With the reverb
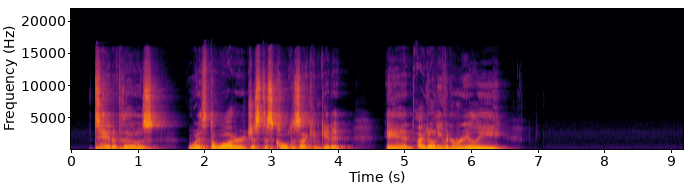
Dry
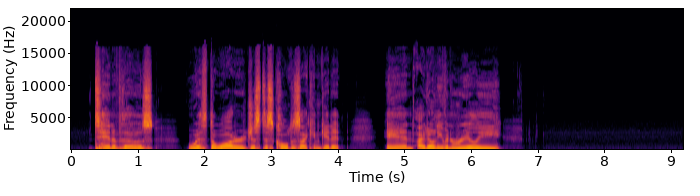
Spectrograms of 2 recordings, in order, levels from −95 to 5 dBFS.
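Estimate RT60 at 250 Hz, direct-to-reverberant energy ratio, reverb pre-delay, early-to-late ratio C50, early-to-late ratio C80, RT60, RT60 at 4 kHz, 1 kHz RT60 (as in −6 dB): 0.60 s, 10.0 dB, 3 ms, 15.0 dB, 18.0 dB, 0.65 s, 0.60 s, 0.70 s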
